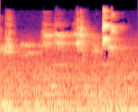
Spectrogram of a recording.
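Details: Lovebird ngekek: soft, slurred, buzzy chatter wavers at mid-high pitch, ending in one sudden loud, shrill squawk. Faint low background noise sits underneath.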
